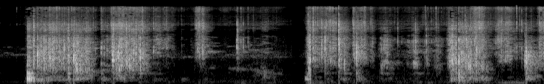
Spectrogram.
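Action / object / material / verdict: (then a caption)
scrape / compacted sand chunk / sand / none. Gloved fingertips scrape and crumble the edge of a large, solid, dry, compacted sand or dust block, about fist-to-brick size, sitting in a red plastic tub, crushing and rubbing the same chunk so loose grains fall. The result is dense, bright, gritty crackling and crunching in two long bursts separated by a brief near-silent pause, with little low end.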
